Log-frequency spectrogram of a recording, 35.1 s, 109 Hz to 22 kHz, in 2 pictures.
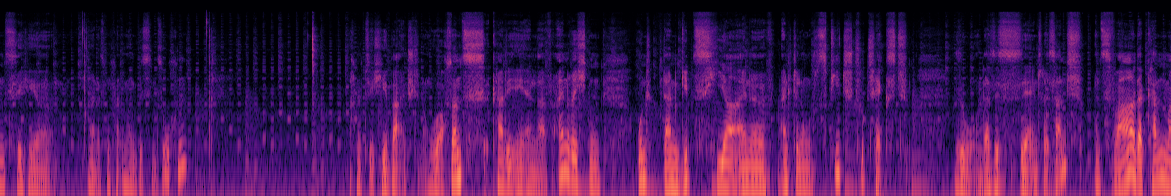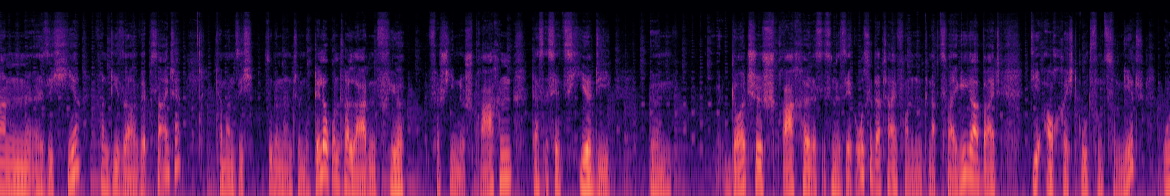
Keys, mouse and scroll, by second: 8.2 click, 13.2 click.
